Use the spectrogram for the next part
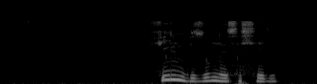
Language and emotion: Russian, neutral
